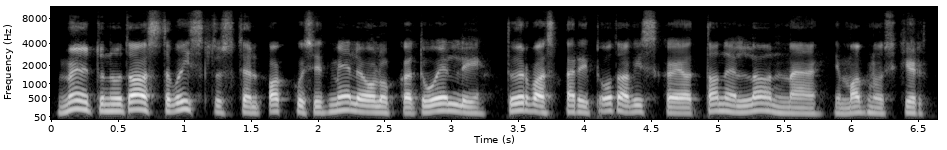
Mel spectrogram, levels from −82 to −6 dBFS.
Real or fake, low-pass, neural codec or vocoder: fake; 9.9 kHz; autoencoder, 48 kHz, 32 numbers a frame, DAC-VAE, trained on Japanese speech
